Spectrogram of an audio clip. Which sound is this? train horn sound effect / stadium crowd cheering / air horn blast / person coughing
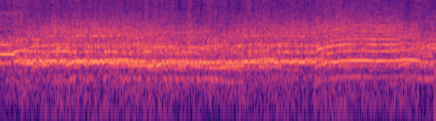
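stadium crowd cheering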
